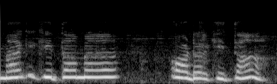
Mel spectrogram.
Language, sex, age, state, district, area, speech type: Dogri, female, 30-45, Jammu and Kashmir, Jammu, urban, spontaneous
